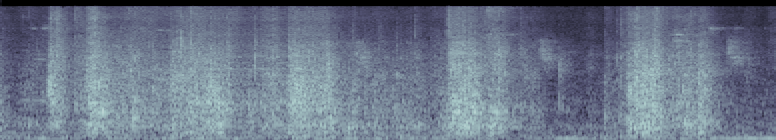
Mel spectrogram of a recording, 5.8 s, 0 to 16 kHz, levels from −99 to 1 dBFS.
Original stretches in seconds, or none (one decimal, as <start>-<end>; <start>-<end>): 0.0-1.5; 2.5-5.8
